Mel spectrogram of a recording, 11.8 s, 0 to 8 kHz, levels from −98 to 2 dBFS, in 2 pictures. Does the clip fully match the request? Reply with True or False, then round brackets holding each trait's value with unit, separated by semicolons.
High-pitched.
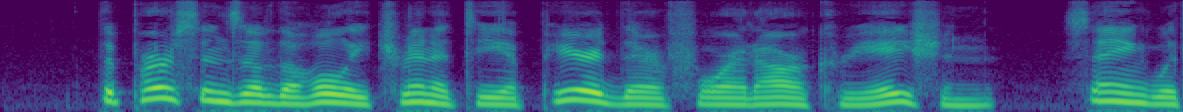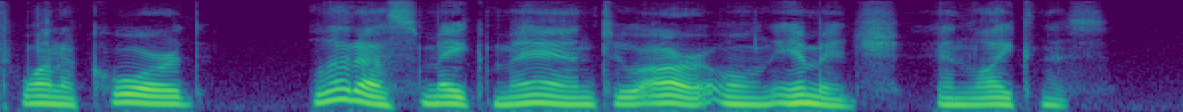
False (145 Hz)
